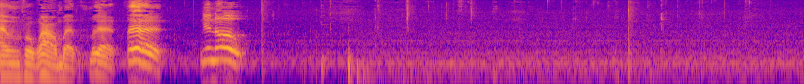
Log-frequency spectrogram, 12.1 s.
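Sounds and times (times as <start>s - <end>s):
taco being bitten and chewed: 4.0s - 12.0s.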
